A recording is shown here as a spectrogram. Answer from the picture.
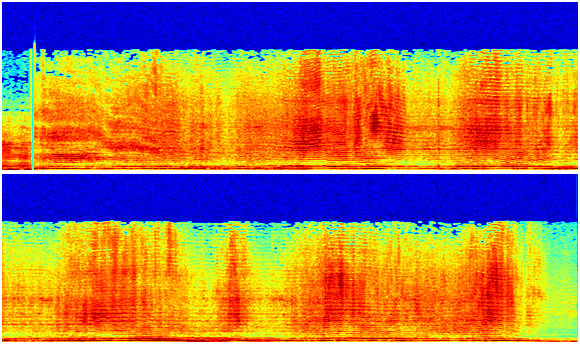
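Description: Rally car engine held at high revs on a steady note, its pitch dipping briefly about three seconds in and twice around ten to eleven seconds, then falling away at the end.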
